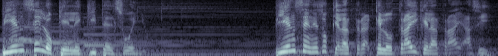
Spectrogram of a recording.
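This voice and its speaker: A man preaching a sermon as pastor. He swings between loud preaching and hushed speech and speaks directly to the congregation. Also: high-pitched, expressive, unhurried, big-room sound, soft background music. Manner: addresses the congregation directly with calls to respond. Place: church hall.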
